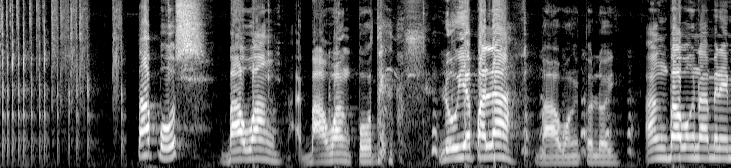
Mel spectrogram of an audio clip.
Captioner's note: laughs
